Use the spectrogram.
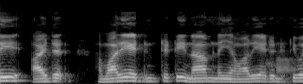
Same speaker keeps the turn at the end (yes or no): no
